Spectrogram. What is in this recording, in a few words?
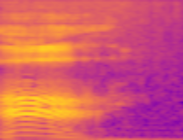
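vowel open o, English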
